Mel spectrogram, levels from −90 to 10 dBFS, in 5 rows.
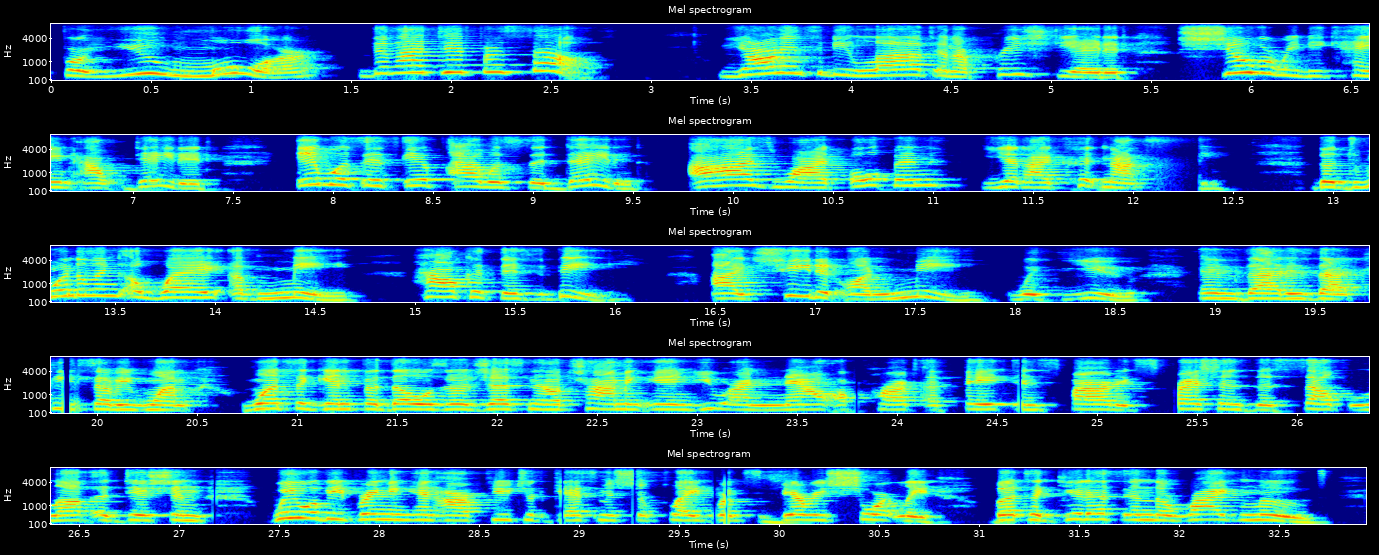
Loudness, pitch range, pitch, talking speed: -16 LUFS, 215-280 Hz, 230 Hz, 175 wpm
